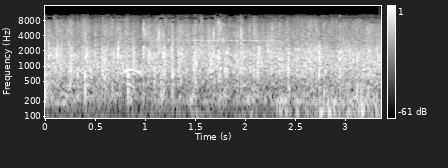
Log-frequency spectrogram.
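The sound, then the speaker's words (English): A large crowd applauds a speech in front of the Brandenburg Gate in Berlin, a dense, continuous roar of clapping that stays loud and even throughout with no pauses or voices standing out. “Listen to the crowd go wild.”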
